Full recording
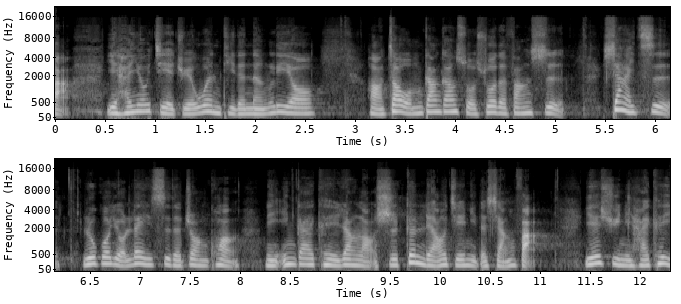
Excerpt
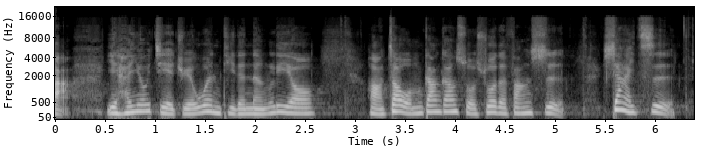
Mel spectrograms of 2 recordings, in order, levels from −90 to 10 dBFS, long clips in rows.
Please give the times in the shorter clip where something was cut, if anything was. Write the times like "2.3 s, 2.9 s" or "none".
none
